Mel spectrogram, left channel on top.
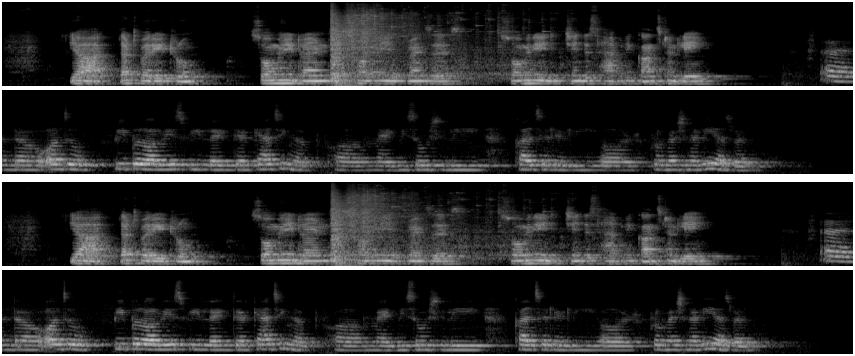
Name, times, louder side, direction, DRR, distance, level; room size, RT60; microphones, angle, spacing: voice 1, 0.7-2.0 2.5-4.6 5.0-7.1, left 1 dB, 15° left, 0.6 m, -26 dB
Shatter, 3.3-6.0, left 2 dB, 40° left, 1.3 m, -33 dB
voice 2, 8.2-9.4 9.6-16.0, right 1 dB, 50° right, 1.0 m, -30 dB
4.3 x 2.9 x 2.5 m
head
